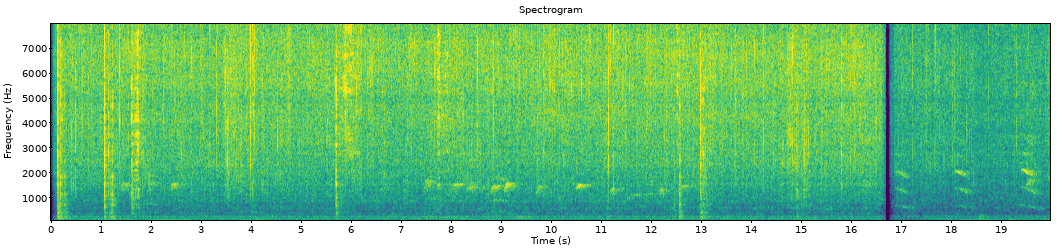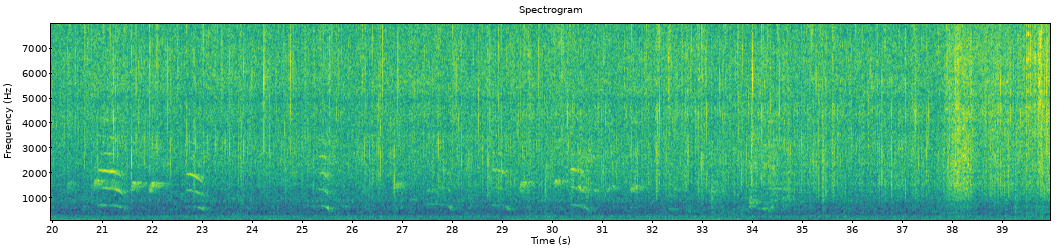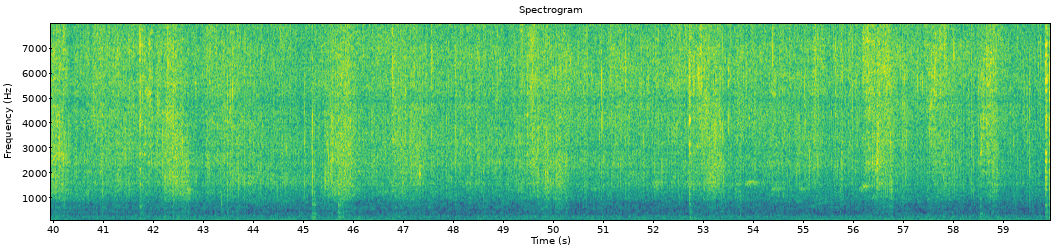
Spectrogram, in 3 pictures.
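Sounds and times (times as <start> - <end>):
spatulas scraping a pan: 0.0 - 1.9, 5.6 - 6.5, 7.5 - 8.3, 12.3 - 13.3, 37.8 - 44.0, 45.2 - 46.2, 56.2 - 59.0
food sizzling in a metal pan: 0.0 - 59.9.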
